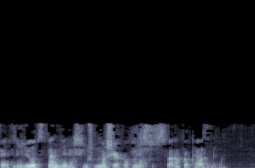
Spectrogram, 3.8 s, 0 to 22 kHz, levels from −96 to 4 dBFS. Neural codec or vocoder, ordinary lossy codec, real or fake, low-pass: autoencoder, 22.05 kHz, a latent of 192 numbers a frame, VITS, trained on one speaker; MP3, 24 kbps; fake; 7.2 kHz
